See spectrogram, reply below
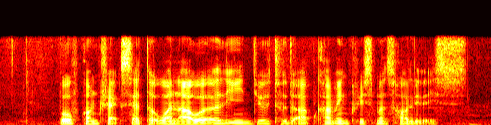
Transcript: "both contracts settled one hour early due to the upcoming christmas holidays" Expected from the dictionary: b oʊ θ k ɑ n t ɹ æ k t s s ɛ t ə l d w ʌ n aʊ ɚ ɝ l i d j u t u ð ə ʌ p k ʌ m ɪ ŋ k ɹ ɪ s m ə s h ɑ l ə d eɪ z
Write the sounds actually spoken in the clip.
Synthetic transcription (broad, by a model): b oʊ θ k ɑ n t ɹ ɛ k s s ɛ t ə d w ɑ n aʊ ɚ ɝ l i d j u t u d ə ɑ p k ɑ m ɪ ŋ k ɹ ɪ s m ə s h ɑ l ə d eɪ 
